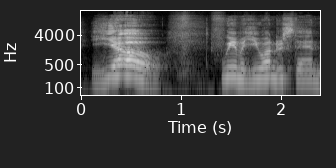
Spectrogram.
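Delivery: loud excited yo; excited shout. Real, not acted. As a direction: shout it out to the chat. Excited cheer to chat.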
